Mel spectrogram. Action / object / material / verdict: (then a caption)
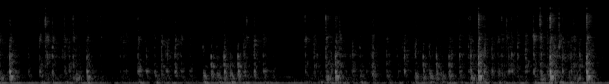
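tap / plastic wireless keyboard with round keycaps / plastic / none. Fingertips type fast on a compact gray plastic AJAZZ 308i wireless Bluetooth keyboard with round white keycaps, resting on a bed. The hollow plastic keys give a dense stream of short, clacky clicks with a faint low hum underneath, and each click dies away almost at once.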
